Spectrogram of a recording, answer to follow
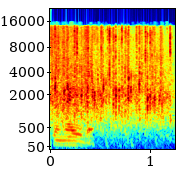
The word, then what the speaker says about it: Grenada: It's normally pronounced Grenada.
